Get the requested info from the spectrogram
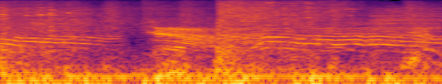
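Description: Glass shattering, a car window being smashed in a staged fight, starting about a second in. It comes after a sharp thump at the start and plays over background music.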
